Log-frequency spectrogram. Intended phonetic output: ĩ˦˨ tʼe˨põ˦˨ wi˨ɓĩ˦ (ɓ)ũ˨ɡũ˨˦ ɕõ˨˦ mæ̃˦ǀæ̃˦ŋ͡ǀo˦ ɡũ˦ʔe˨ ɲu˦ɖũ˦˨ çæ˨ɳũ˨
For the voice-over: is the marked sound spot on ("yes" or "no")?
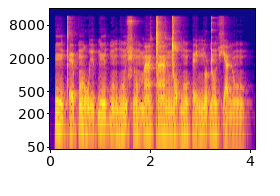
yes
